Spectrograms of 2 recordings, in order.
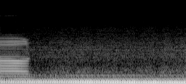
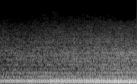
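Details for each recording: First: Nissan R34 Skyline idling high, initially around 1300–1400 rpm; after the idle screw is adjusted it is still about 1100–1200 rpm. Steady, even hum above normal tickover with no misses or knocks; idle set too high, needs lowering further. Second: Nissan R34 Skyline, warmed up, after idle screw adjustment: smooth, steady low hum around 1060 rpm with an even rhythm and no ticks or stumbles. Normal idle.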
